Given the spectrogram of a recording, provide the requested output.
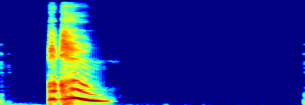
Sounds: Throat clearing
